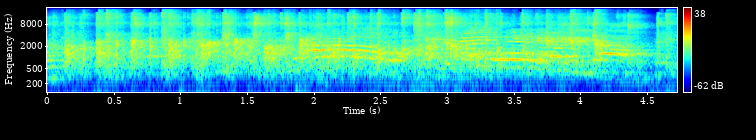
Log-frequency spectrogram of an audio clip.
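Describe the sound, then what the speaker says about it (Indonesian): A classroom of students applauding a group after its presentation during a teaching practice lesson, a dense steady patter of many hands with children's voices and cheering mixed in throughout. "tepuk tangan untuk kelompok 2"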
